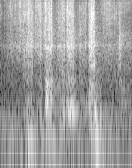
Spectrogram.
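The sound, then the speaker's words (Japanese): A whole daikon radish being grated for a pork mizore (grated-daikon) hot pot, with a steady series of rough, wet scraping strokes repeating roughly every third of a second, moderately loud and with no voices. “今朝は大根を丸々一本使う豚みぞれ鍋のいい音”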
